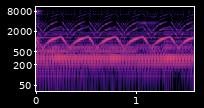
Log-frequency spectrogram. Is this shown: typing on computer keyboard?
no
